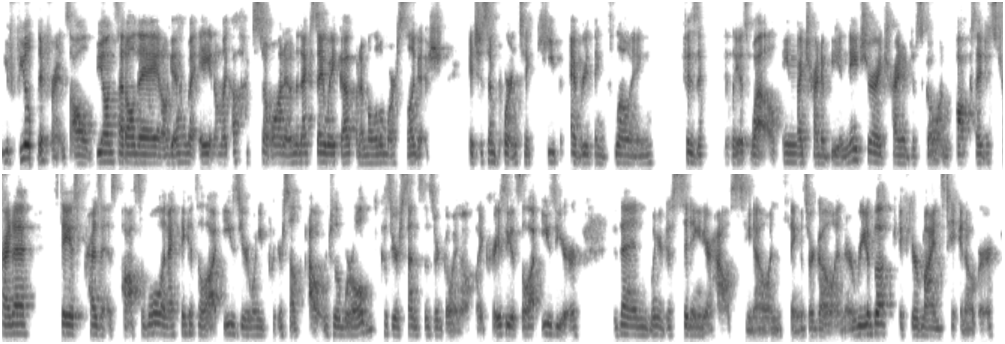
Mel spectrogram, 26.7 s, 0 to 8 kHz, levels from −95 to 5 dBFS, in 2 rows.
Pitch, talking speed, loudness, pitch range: 150 Hz, 275 wpm, -26 LUFS, 145-170 Hz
